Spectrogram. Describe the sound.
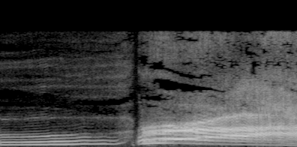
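A human voice imitates a dragon's fiery breath: a low, drawn-out groan rising slightly in pitch, a brief break, then a loud, rough, breathy roar that holds steady to the end.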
